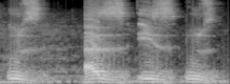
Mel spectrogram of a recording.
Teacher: نیچے دانتوں کے ساتھ ٹچ ہونے کی وجہ سے اس میں سیٹی کی آواز ہوتی ہے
